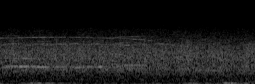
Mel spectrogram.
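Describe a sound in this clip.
A man sings a held note into a microphone in a large hall.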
